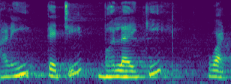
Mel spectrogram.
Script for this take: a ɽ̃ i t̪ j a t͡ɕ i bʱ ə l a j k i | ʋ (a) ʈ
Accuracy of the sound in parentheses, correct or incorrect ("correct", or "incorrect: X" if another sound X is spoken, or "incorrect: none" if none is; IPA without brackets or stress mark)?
correct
